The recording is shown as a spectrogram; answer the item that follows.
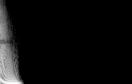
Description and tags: Distorted kick created with F.L. Studio. Blood Overdrive, Parametric EQ, Stereo enhancer, and EQUO effects were used.
progression, hardcore, bass, beat, trance, synth, drumloop, kick, kickdrum, drum, distortion, techno, melody, hard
